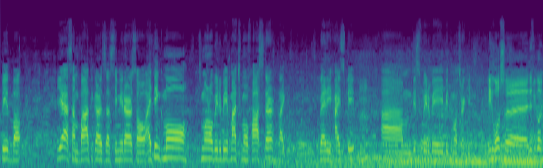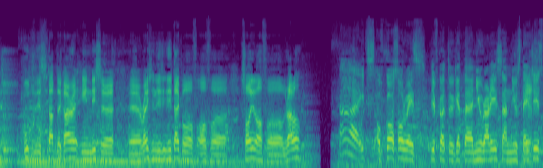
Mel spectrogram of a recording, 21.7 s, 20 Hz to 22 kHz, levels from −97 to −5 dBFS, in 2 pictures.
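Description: Smeared, phasey patches at 10.93 s (256 ms) and 16.99 s (469 ms) come from AAC frame loss with concealment, the decoder filling lost frames from the last good spectrum.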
